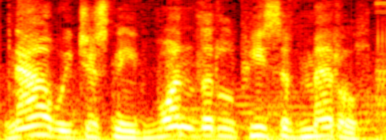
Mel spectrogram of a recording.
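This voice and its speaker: A man voicing a small, chatty robot companion in a video game, an eager and wry helpful guide with an expressive, conversational delivery. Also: on the high side, fast, natural voice. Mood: wistful, wry. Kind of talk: video game voice acting, mission dialogue. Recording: game music under the voice. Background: game music.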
